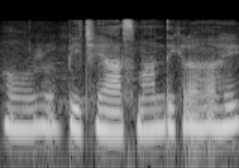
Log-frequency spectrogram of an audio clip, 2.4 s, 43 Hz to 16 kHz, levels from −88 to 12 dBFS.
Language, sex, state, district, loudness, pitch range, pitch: Hindi, female, Madhya Pradesh, Bhopal, -16 LUFS, 170-185 Hz, 180 Hz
